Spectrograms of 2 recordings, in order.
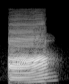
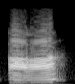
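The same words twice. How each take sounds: First: The pitch rises toward the end. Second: The pitch dips down then rises. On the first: "The second tone is going up, like question what?" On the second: "Third tone is going down, going up"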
